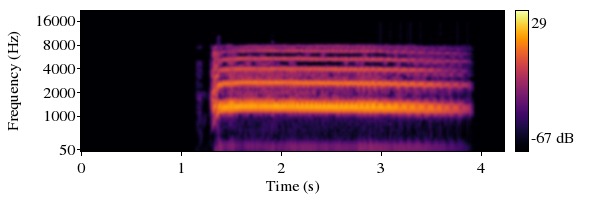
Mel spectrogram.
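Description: A woman's long, high-pitched scream that starts suddenly about a second in, swoops up and holds one steady pitch for over two seconds, then cuts off just before the end.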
